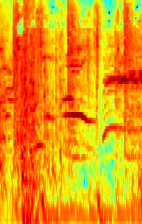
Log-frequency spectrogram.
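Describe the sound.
A horse whinnies: a high, wavering neigh that drops in pitch, then a second shorter call, over a steady bed of background noise.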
